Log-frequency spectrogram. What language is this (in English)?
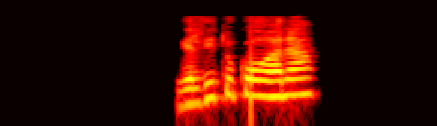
Basque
